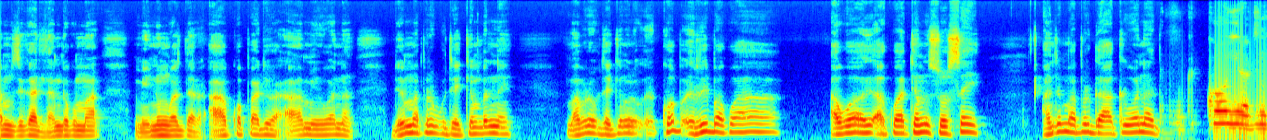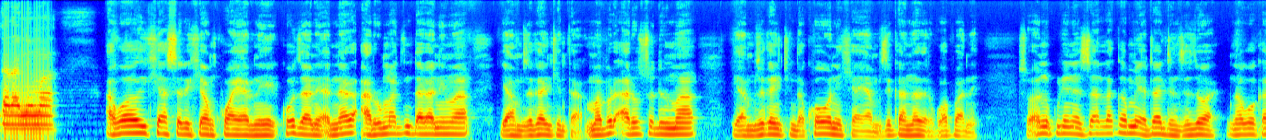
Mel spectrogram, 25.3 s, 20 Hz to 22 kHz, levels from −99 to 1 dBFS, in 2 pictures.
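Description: A speech clip in which the voice turns into a robotic buzz from 11.60 to 13.72 s, pulsing at about 100 Hz with no clear octave shift. The cause is planar audio read as interleaved: each 10 ms block of left-then-right samples is taken as alternating pairs, so every block plays twice at double speed.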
